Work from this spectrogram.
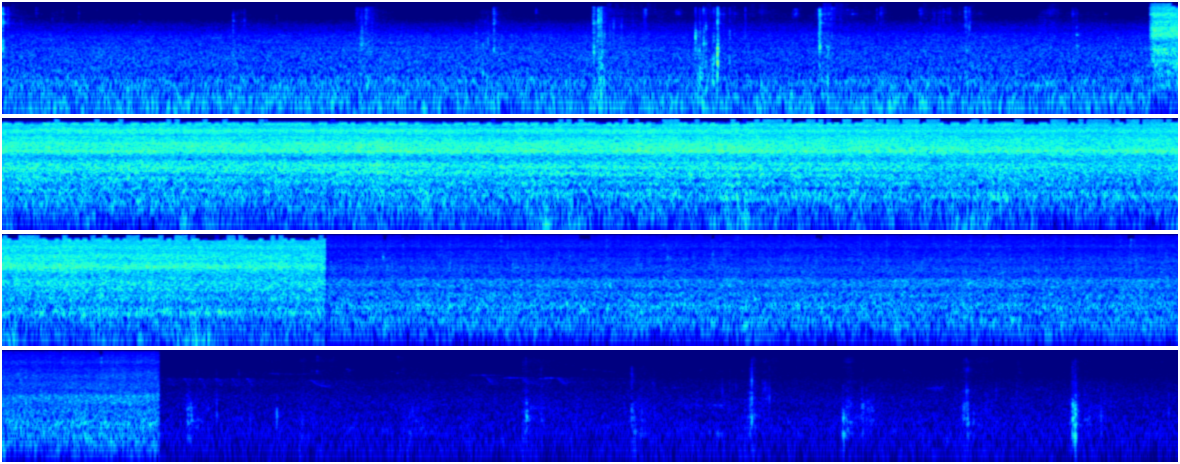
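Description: A mountain river with waterfalls rushes steadily, the broadband roar swelling loud and close for several seconds, then settling back to a softer, more distant flow, with scattered footstep-like crunches on the trail before and after.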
